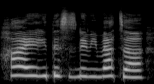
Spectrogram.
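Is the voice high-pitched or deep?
high-pitched. The voice is high-pitched and thin.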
